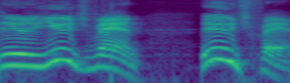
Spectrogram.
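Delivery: put-on very high, slow, sloppy drunken slurring. Retelling meeting someone while very drunk: imitating drunk slurring. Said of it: "just slurring every word imaginable".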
